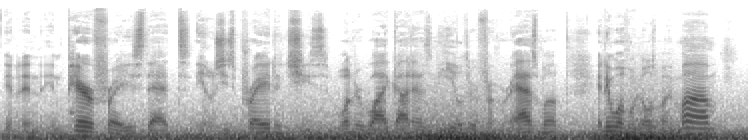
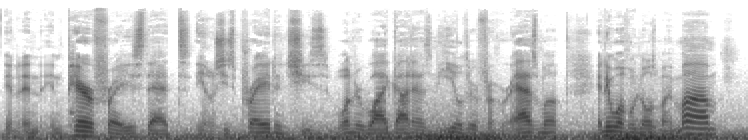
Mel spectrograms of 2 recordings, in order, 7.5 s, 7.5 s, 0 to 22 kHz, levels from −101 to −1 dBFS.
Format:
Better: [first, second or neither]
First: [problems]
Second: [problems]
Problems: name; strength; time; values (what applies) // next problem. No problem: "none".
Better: second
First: wind noise on the microphone; heavy; 6 dB below the speech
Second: wind noise on the microphone; occasional gusts; 15 dB below the speech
